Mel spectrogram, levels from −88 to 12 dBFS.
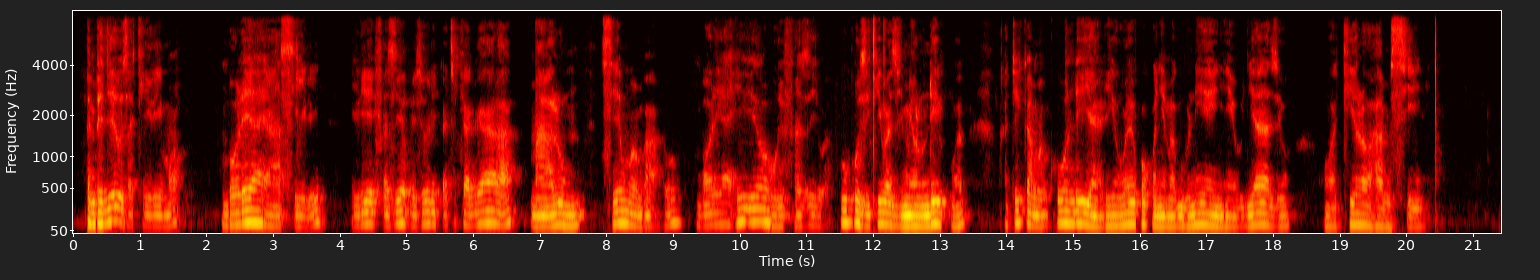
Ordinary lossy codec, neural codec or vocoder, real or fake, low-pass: Opus, 64 kbps; codec, 16 kHz, 4 kbps, X-Codec, WavLM features, trained on Multilingual LibriSpeech; fake; 7.2 kHz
